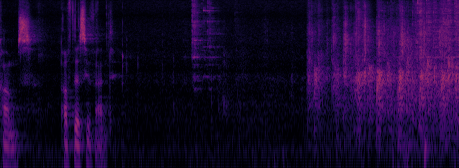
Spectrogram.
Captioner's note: applause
